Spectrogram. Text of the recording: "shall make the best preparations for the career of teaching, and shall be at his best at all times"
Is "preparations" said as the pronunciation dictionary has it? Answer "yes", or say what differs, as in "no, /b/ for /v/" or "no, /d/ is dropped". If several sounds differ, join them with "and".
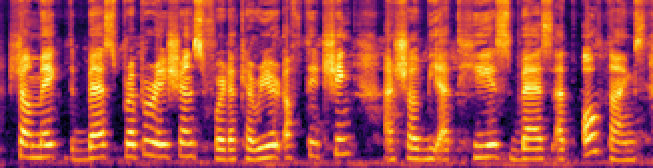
no, /s/ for /z/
